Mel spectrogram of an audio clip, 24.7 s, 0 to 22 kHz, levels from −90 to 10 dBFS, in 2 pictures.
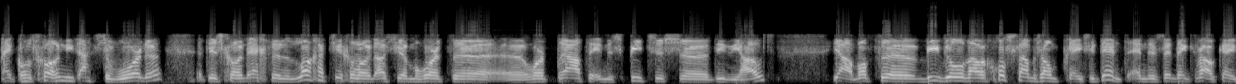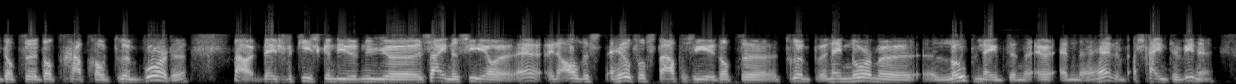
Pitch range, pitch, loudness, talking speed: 125-155 Hz, 140 Hz, -17 LUFS, 215 wpm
